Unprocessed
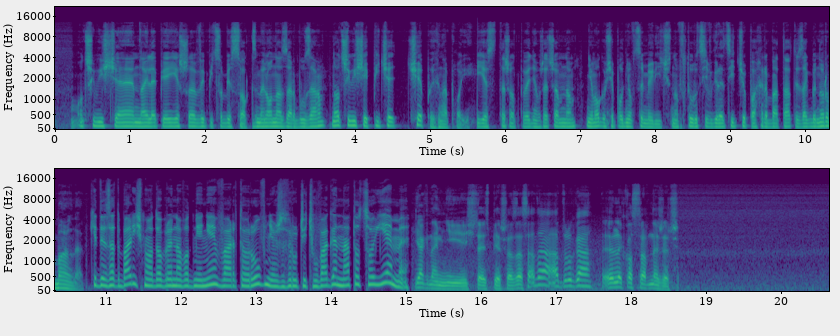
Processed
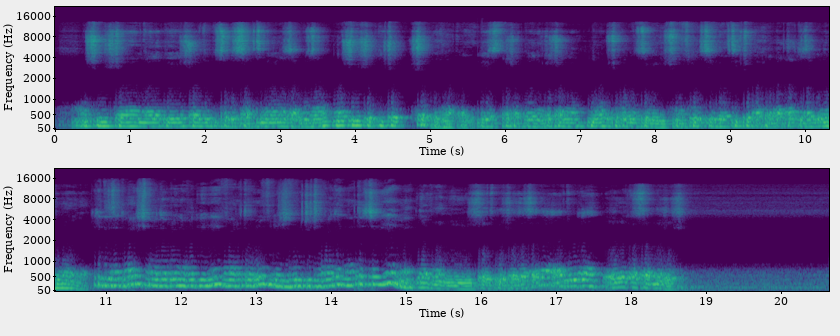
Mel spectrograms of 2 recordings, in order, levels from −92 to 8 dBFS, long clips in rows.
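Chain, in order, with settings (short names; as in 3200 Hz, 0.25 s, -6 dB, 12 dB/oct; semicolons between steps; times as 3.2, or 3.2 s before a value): Chebyshev band-stop 650–5100 Hz, order 4; compressor 4:1, threshold -30 dBFS, peak gain reduction 7.5 dB; reverb RT60 0.45 s, pre-delay 43 ms, DRR -9.5 dB; mismatched tape noise reduction decoder only; gain -2 dB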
